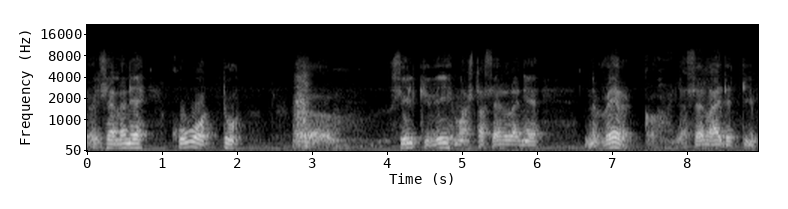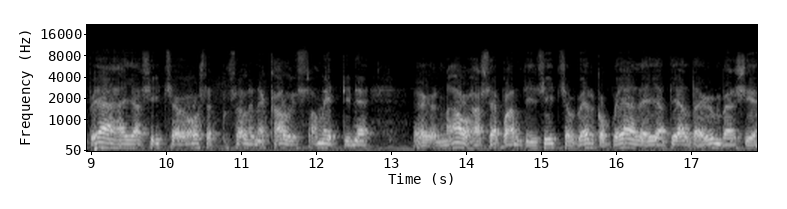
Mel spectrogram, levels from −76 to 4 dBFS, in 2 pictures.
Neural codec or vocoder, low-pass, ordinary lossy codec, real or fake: vocoder, 44.1 kHz, 128 mel bands, Pupu-Vocoder; 19.8 kHz; none; fake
